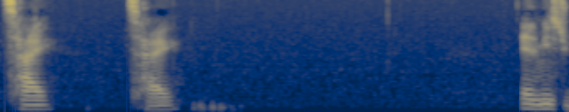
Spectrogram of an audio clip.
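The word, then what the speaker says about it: 猜: Well, this character is pronounced Cai, Cai, and it means to guess.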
